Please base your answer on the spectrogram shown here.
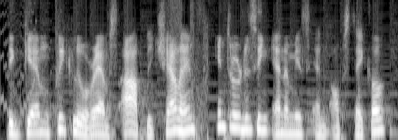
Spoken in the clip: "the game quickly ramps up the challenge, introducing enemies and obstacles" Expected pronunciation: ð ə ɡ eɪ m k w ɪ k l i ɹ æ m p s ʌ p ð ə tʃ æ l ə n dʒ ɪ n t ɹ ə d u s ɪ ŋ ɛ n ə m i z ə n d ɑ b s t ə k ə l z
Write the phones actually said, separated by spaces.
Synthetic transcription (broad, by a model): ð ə ɡ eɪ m k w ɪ k l i ɹ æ m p s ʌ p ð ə tʃ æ l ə n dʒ ɪ n t ɹ ə d u s ɪ ŋ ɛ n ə m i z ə n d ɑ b s t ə k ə l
